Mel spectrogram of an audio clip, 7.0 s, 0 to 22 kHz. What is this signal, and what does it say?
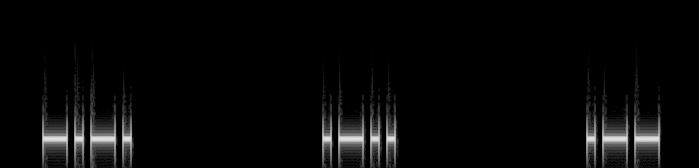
Morse code, heard as a keyed tone, about 15 wpm, spaced as for 4 wpm, 700 Hz. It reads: CLW
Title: USA Call Signs - 6 Characters - 8x Character Spacing - 15wpm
